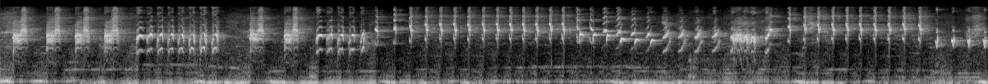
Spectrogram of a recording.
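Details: Long-tailed shrike training recording in a fighting-sparrow style with fast rolls, meant for caged birds to copy: rapid chattering notes and dense buzzy rattles, ending in a quick series of sharp repeated chirps, over a low droning hum.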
